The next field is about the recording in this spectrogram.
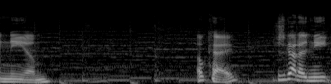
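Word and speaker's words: Niamh: is neum and n-i-a-m-h that could be pronounced something entirely differently depending on language of origin but I'm gonna say neum okay she's got a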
